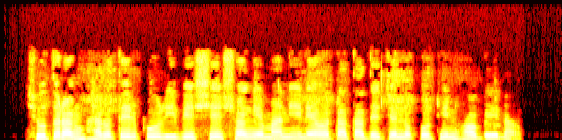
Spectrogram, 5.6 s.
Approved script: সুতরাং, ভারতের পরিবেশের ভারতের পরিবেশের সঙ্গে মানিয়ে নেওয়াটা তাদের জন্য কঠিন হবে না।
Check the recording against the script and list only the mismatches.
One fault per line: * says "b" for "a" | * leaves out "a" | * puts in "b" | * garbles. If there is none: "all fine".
* leaves out "ভারতের পরিবেশের"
